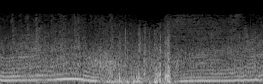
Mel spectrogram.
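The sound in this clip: A rally car's engine drones while it drives on asphalt in a racing simulator video game. The loud, steady tone rises briefly in pitch and then dips, with a short burst of rough tire noise partway through.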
